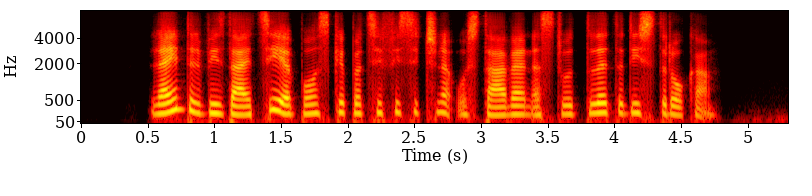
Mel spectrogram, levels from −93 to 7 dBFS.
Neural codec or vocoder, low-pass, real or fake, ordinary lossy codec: codec, 16 kHz, 0.2 kbps, FocalCodec; none; fake; none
